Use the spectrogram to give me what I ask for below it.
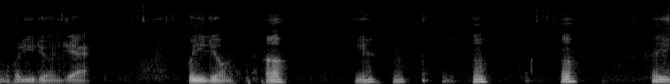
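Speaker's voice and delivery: soft to the dog. Real, not acted. Owner quietly asks the dog what he is doing. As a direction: murmur a question down at the dog.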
